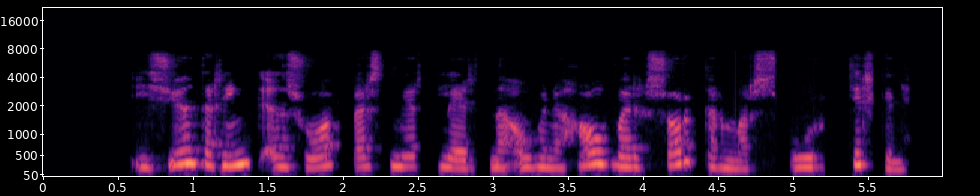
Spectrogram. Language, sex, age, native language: Icelandic, female, 40-49, Icelandic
